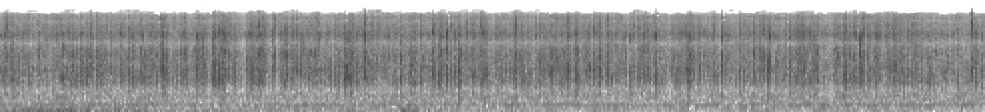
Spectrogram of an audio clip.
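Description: Steady rain falling on a tent, a fine hiss made of many small drop hits.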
